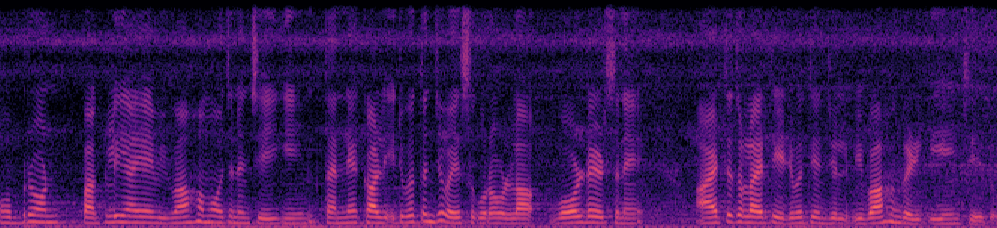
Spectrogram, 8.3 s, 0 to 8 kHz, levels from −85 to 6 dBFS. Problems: constant background noise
